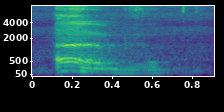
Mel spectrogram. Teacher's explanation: Of é então pronunciado of, com schwa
